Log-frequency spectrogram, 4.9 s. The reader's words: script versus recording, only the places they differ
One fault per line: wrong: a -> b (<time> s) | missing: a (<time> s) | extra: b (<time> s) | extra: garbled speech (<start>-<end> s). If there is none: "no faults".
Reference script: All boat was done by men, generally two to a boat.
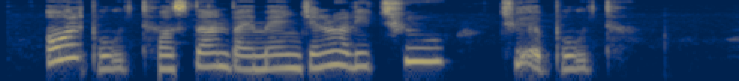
no faults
